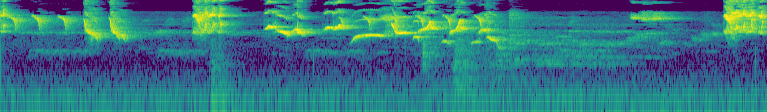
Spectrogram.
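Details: Oriental magpie-robin (kacer poci) singing energetically: quick high notes lead into varied whistled and slurred phrases with sharp, harsh accents, then a quiet gap before a loud burst at the end.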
